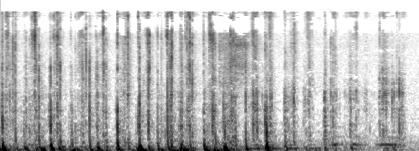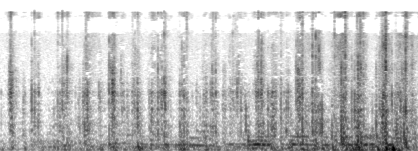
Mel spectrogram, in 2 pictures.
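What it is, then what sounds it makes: Foam squishy cookie toy being squeezed. A solid, soft yellow foam squishy cookie toy is squeezed and gripped tightly with both hands, fingertips and short nails pressing into it. Rapid, irregular soft taps and faint scratchy crackles are heard, with dull, low-heavy thuds. The sounds are louder in the first few seconds, then settle into a quieter, steady patter.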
